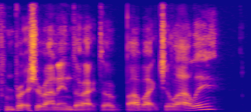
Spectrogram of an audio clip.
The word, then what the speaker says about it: Jalali: British Iranian director babak jalali is it jalali or Jal oh you did it is it J jalile like Galilee yeah so you the emphasis always on the last syllable okay Jal Jal baback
